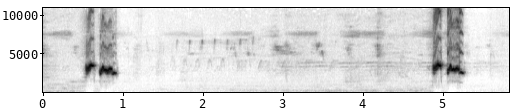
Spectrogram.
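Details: Calling female bird, voiced to encourage males to sing actively: two loud paired chirps more than four seconds apart, each a clipped high note and a longer falling one, near-silent in between.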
